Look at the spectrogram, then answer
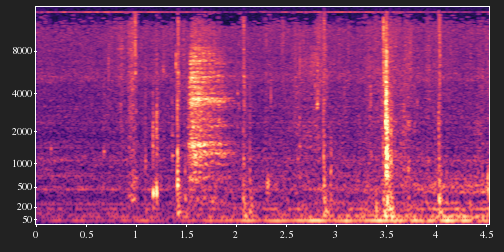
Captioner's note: Steve sighs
